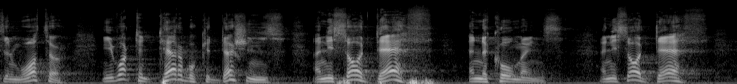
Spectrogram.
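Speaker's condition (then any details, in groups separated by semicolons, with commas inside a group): Cleft palate and cleft lip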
